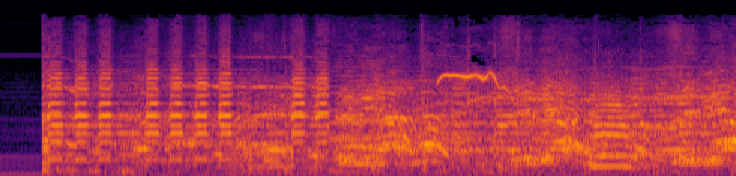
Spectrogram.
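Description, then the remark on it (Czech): A noisy crowd in Banja Luka celebrates late into the night over the Serbian basketball team's silver medal at EuroBasket. People cheer and shout while car horns blare over and over, the honks coming in a rapid, rhythmic series of blasts at first, then blending into continuous loud celebration with whistles. “Slavila je Banja Luka sinoć do kasno u noć srebro srpskih košarkaša na Eurobasketu.”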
